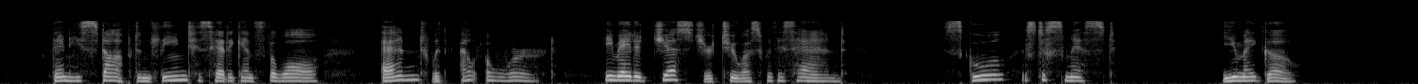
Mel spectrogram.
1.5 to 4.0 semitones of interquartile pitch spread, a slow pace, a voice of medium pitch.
Yes: average, 3.2 semitones; slow, 125 wpm; medium, 170 Hz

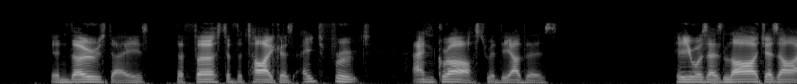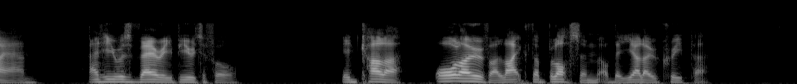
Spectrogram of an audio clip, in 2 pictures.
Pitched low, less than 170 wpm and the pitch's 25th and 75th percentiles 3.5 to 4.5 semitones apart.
No: low, 110 Hz; average, 145 wpm; average, 3.0 semitones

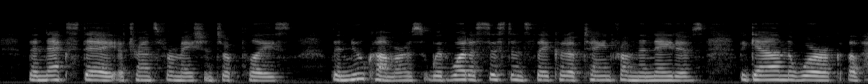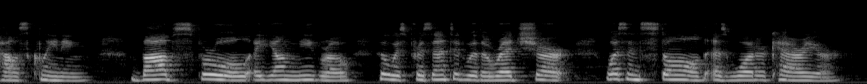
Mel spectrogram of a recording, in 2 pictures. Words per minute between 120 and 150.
Yes: average, 140 wpm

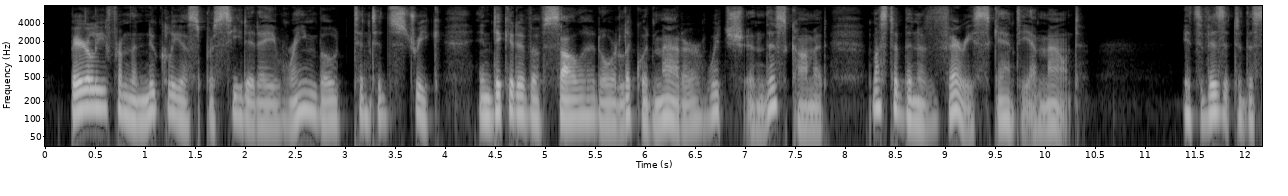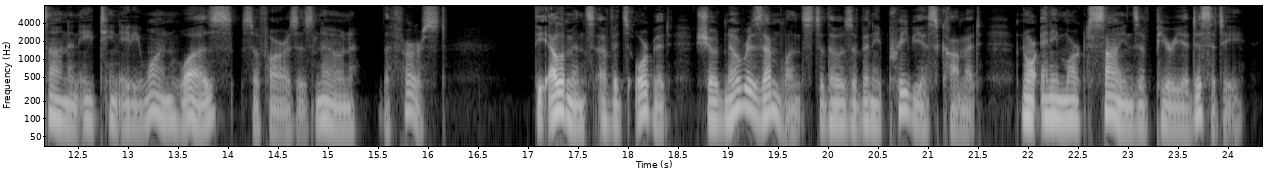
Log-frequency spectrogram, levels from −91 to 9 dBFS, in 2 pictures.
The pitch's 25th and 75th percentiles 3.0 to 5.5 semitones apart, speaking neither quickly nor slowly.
Yes: average, 4.5 semitones; average, 150 wpm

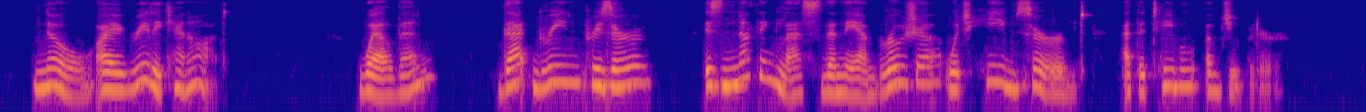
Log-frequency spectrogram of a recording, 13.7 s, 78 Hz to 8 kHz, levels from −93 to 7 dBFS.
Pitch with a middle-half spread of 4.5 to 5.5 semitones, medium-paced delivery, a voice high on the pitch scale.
No: average, 5.2 semitones; slow, 100 wpm; high, 225 Hz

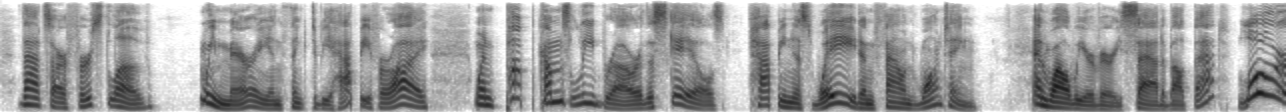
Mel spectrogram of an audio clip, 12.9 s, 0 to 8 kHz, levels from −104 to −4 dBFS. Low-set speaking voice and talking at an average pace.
Yes: low, 130 Hz; average, 155 wpm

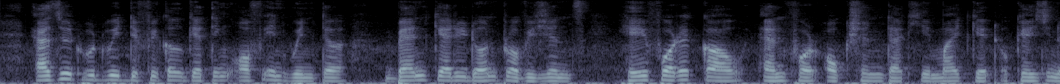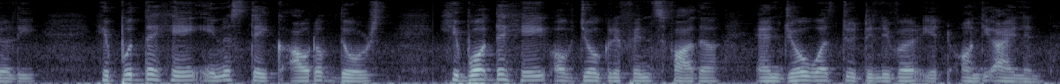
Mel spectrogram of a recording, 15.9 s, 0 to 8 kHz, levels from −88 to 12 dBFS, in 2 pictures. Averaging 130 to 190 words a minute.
No: average, 200 wpm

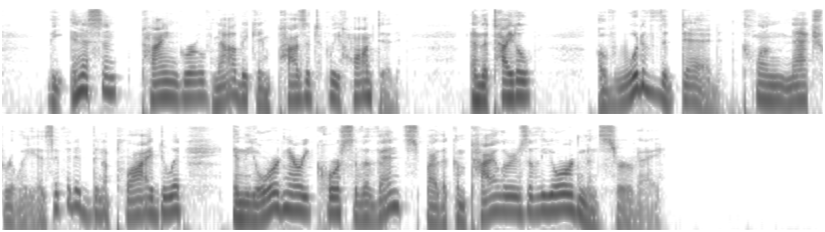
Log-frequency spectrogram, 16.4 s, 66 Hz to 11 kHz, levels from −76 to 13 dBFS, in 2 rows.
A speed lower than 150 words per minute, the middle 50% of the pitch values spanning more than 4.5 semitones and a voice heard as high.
No: average, 140 wpm; average, 5.3 semitones; low, 135 Hz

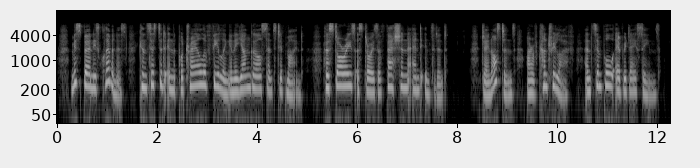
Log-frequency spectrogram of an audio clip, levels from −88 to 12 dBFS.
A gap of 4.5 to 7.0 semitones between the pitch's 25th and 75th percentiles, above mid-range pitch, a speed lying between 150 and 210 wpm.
Yes: wide, 5.6 semitones; high, 200 Hz; average, 160 wpm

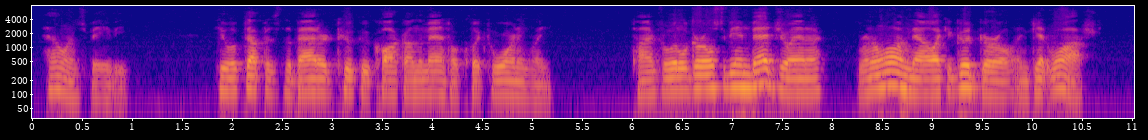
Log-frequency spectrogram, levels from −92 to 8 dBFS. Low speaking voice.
Yes: low, 110 Hz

